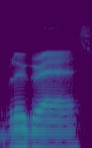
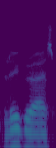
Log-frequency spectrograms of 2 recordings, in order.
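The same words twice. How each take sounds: First: It is said in an imitated American accent. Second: It is said in the speaker's own non-American accent.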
